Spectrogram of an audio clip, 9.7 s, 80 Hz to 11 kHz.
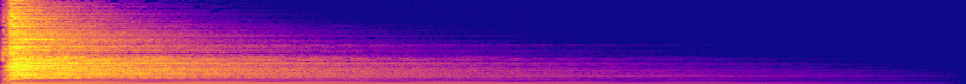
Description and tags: Crash Swash 02
Cymbal recorded with Rode NT 5 Mics in the Studio. Editing with REAPER.
paiste, meinl, drum, ride, metal, sound, bowed, percussion, cymbals, sabian, groove, hit, special, cymbal, swash, one-shot, drums, bell, china, zildjian, sample, beat, crash, splash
